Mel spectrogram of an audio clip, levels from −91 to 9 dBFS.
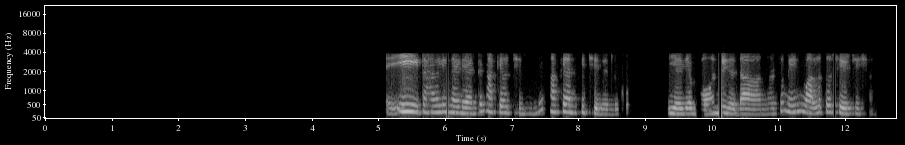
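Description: Packet loss on an ADPCM call hits at 6.02, 10.1 and 11.82 s, silencing 20, 40 and 30 ms. The decoder's predictor loses track, so speech resumes briefly distorted.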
